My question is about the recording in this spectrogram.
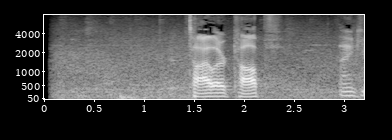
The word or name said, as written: Tyler Kopff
